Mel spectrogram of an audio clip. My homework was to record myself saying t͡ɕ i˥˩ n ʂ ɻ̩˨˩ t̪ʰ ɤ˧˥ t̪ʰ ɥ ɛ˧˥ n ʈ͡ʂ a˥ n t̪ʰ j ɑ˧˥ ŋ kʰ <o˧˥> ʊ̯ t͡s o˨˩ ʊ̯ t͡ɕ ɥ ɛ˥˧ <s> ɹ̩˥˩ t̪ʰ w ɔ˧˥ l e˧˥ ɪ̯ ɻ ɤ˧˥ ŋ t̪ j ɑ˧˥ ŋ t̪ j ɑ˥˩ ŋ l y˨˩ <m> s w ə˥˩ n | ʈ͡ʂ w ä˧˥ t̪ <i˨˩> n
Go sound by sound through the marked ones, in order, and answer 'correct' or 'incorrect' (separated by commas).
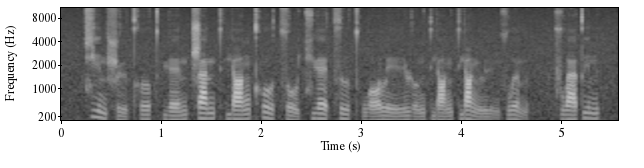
incorrect, incorrect, incorrect, incorrect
